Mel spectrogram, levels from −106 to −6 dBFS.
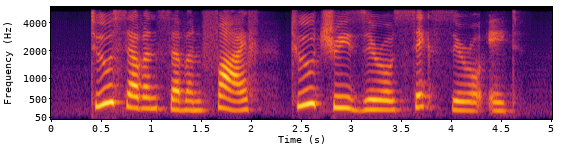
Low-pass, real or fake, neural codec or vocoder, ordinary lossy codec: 5.4 kHz; fake; codec, 16 kHz, 1 kbps, X-Codec, HuBERT features, trained on LibriSpeech; none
